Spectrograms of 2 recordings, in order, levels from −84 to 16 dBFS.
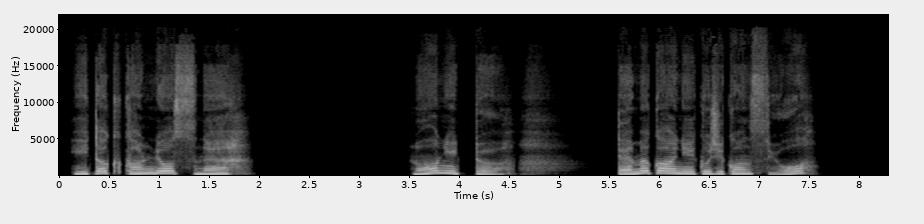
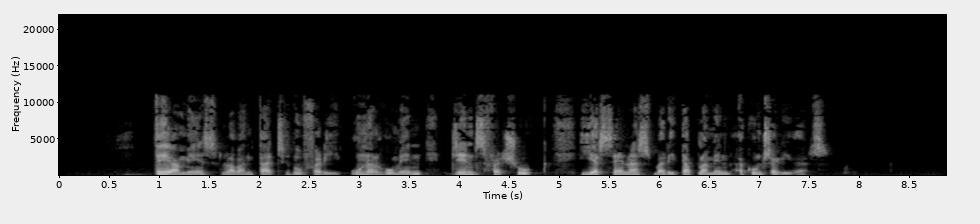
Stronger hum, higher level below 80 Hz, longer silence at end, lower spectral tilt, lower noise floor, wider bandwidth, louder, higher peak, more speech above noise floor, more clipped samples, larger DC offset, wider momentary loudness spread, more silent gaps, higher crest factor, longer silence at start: neither; about the same, -64 dBFS vs -64 dBFS; second, 0.75 s vs 1.2 s; about the same, -4.5 dB/octave vs -4.5 dB/octave; first, under -90 dBFS vs -75 dBFS; first, 18.5 kHz vs 11.5 kHz; first, -18 LUFS vs -23 LUFS; about the same, -6 dBFS vs -4 dBFS; first, over 72 dB vs 52 dB; neither; neither; about the same, 10 LU vs 12 LU; neither; second, 14 dB vs 20 dB; second, 0.15 s vs 0.95 s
